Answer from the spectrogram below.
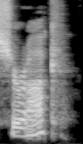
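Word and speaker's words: Cîroc: I don't remember when, but I think it's pronounced Ciroc. It's like C-I-R-O-C, but it's got like a little hat on top of the I.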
